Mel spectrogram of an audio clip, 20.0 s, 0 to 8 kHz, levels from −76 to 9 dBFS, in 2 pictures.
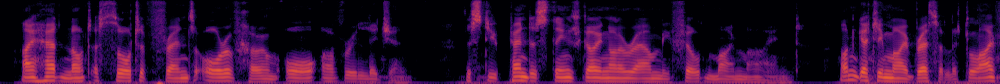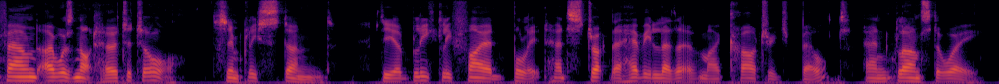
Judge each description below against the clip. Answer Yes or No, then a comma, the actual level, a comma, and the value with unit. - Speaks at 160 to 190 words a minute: Yes, average, 165 wpm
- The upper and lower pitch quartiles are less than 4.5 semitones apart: Yes, average, 3.6 semitones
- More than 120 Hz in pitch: No, low, 115 Hz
